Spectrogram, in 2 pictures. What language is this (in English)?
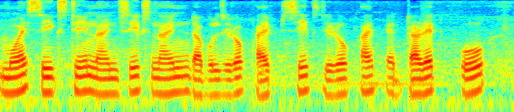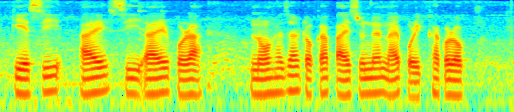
Assamese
